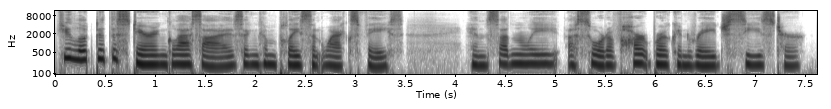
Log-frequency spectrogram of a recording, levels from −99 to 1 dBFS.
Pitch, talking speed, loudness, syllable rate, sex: 195 Hz, 155 wpm, -18 LUFS, 4.3 syllables/s, female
